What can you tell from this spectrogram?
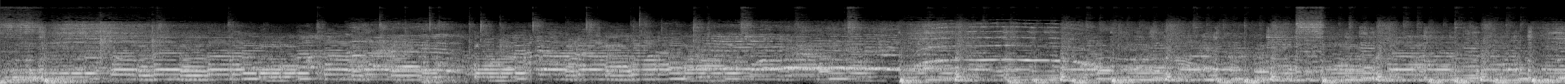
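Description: A band playing live and loud: electric guitar playing a line of stepping notes over drums, with a held note that bends up and back down about ten seconds in.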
